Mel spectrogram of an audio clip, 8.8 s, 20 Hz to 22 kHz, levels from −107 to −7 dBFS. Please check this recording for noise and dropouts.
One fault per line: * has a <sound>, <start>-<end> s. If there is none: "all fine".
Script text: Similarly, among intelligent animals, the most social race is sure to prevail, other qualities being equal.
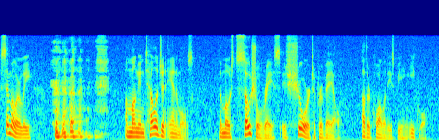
* has a laugh, 1.0-2.2 s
